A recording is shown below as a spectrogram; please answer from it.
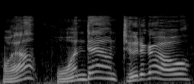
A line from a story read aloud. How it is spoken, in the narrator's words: she brightly said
